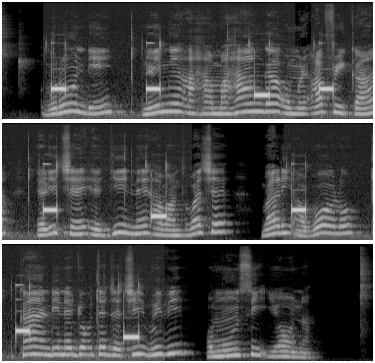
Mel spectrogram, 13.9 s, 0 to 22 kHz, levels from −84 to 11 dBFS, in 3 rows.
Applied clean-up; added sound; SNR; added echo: none; Telephone; -4 dB; none.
